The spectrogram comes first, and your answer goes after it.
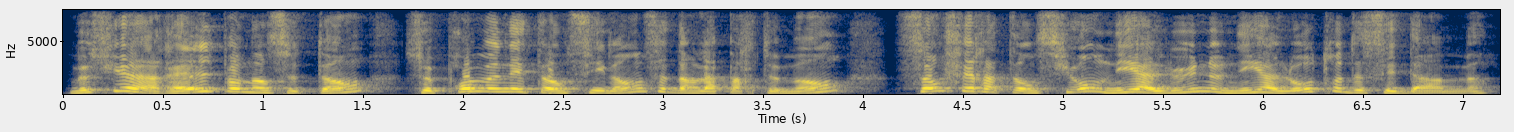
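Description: A woman narrating a classic novel in a measured, expressive literary reading. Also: medium pitch, husky. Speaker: audiobook narrator.

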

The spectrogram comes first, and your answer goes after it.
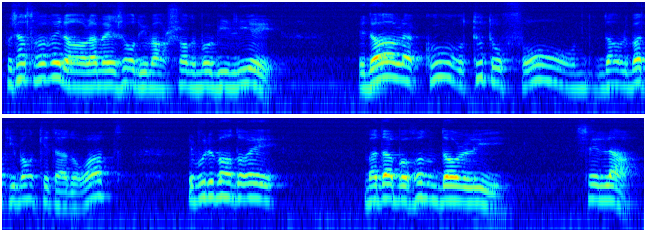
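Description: A man's voice: a little high, slow, poor audio. A man reading aloud and voicing a young woman who speaks in a hesitant, slightly awkward way. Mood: explaining.

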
